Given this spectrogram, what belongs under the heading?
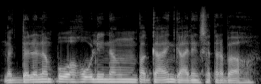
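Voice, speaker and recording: A man acting in a radio drama as a devoted, self-sacrificing young boyfriend and son, gentle and reassuring, with a Filipino accent. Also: lowish voice, little pitch movement, fast talker, lightly acted. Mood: apologetic, explaining. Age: young adult.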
